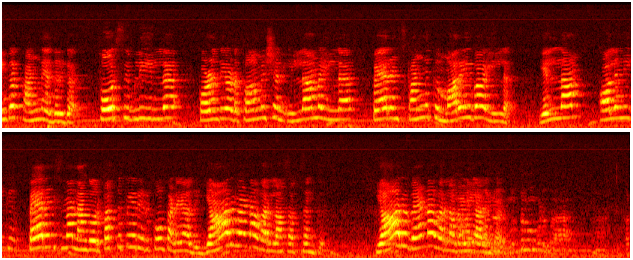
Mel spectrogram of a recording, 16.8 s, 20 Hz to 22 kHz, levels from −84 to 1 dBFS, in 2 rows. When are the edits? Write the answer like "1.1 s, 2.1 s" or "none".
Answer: none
